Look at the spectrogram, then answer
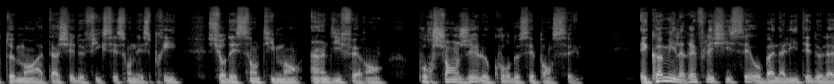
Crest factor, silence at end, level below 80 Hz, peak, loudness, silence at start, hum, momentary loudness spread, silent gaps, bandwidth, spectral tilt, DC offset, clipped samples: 20 dB; 0 s; -36 dBFS; -6 dBFS; -25 LUFS; 0 s; none; 7 LU; none; 16.5 kHz; -4.5 dB/octave; under 0.1%; under 0.1%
